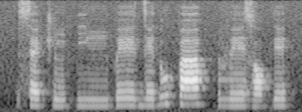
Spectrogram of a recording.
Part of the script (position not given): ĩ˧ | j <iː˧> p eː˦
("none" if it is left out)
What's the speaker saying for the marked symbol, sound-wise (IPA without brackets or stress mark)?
iː˧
